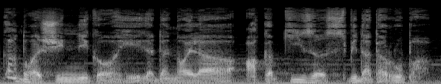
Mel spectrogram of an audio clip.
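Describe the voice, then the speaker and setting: Gruff alien, very low, lively pitch swings, guttural, invented tongue, game cutscene. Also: male voice, moderate pace, faint music behind, heavily acted. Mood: gruff, challenging.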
